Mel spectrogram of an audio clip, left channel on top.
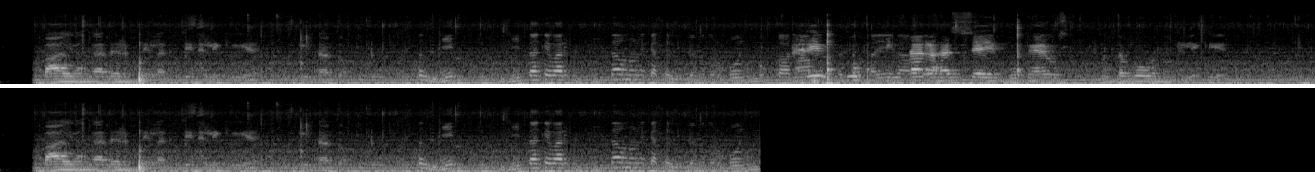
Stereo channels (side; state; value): right; drops out; at 7.6 s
